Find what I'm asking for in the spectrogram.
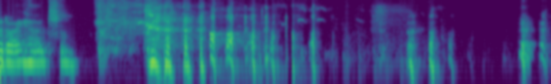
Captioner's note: laughter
